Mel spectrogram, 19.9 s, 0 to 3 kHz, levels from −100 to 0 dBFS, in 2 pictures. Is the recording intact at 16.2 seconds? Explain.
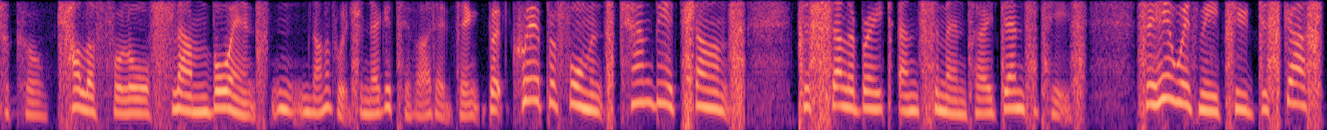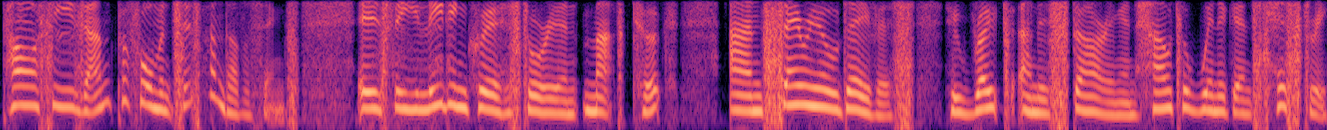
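No. Aliasing runs through the whole clip, 16.2 s included. The rate was lowered without filtering first, which fits a 6 kHz sample rate. Content above 3 kHz folds back as unrelated pitches about 10 dB below the signal, sounding gritty and metallic.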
